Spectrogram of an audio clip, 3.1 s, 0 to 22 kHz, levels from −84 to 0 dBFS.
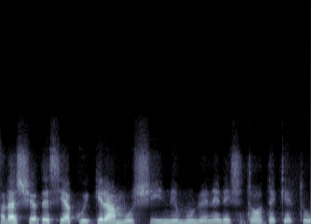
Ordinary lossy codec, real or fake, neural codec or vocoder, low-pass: none; fake; codec, 24 kHz, 0.5 kbps, DualCodec; 10.8 kHz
